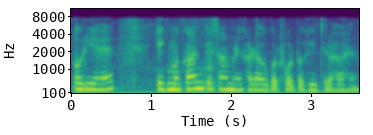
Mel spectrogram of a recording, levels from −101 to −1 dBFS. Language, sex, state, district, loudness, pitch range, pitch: Hindi, female, Haryana, Rohtak, -13 LUFS, 210-235 Hz, 225 Hz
